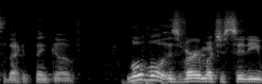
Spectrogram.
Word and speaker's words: Louisville: born and raised in louisville kentucky that's how you say it if you if you say more than like one syllable you've said it wrong so um yeah they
